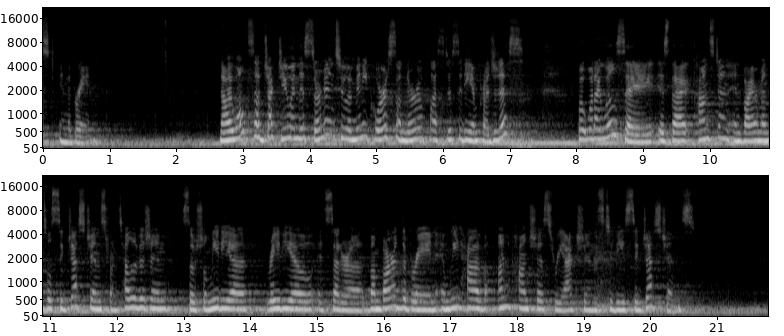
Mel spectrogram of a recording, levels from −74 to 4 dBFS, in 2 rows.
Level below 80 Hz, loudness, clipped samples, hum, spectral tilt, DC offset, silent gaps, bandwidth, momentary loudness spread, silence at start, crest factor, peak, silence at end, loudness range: -60 dBFS; -22 LUFS; under 0.1%; none; -7 dB/octave; under 0.1%; none; 15 kHz; 16 LU; 0 s; 14 dB; -8 dBFS; 0 s; 3 LU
